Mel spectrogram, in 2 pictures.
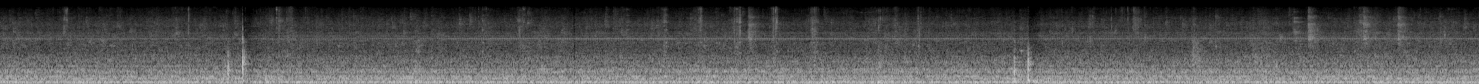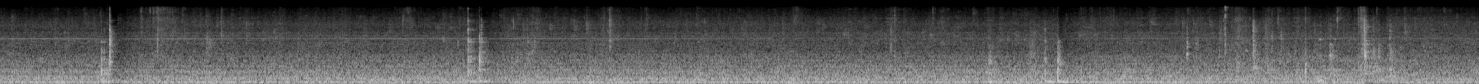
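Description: Steady low machine hum with a thin high whine, over which a knife clicks and taps against a plastic cutting board a handful of times while a pufferfish is cut and skinned.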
